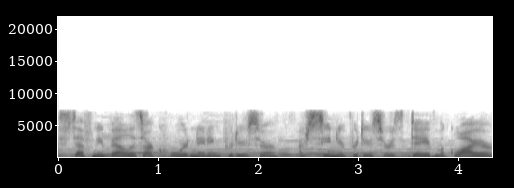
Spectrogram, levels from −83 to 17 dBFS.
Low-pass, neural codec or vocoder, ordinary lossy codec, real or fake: 7.2 kHz; none; AAC, 48 kbps; real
